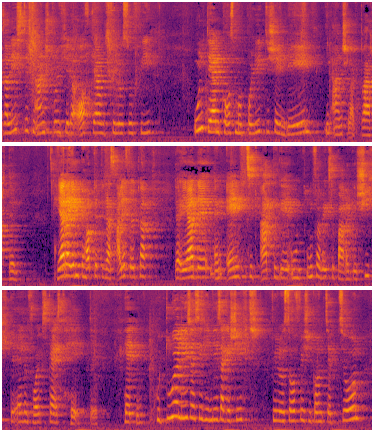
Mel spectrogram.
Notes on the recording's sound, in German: Ringvorlesung im WS 2016 Vortrag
